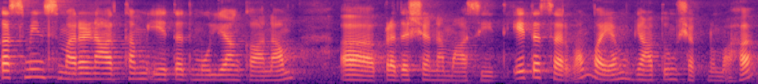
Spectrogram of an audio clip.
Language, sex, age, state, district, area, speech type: Sanskrit, female, 45-60, Karnataka, Chamarajanagar, rural, spontaneous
